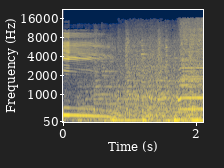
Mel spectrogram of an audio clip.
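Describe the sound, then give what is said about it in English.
A train departure sound effect at a themed railway attraction: a sustained tonal hum and rumble, with one tone sliding lower in pitch early on, and faint low knocks beneath, at moderate level with no talk. “Attention, please. Train now leaving on track 5 for Anaheim, Azusa, and Cucamonga. That's our train, guys.”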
